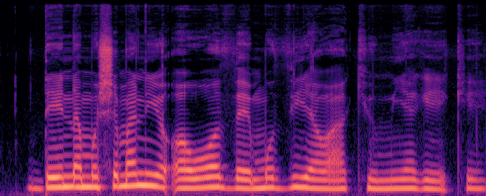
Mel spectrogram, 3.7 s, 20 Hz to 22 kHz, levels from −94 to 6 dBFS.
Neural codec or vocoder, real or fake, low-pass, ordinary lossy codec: none; real; 19.8 kHz; none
